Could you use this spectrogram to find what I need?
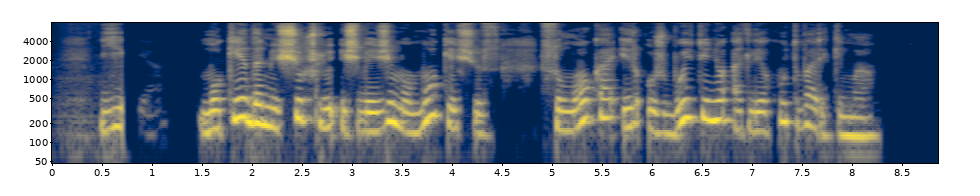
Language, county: Lithuanian, Vilnius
